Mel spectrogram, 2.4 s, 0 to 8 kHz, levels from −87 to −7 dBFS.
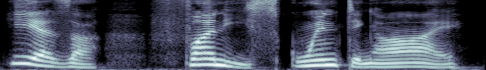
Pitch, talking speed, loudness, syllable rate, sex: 180 Hz, 150 wpm, -18 LUFS, 3.9 syllables/s, female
